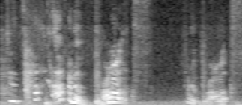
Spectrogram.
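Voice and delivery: hammed-up Bronx accent, breaking into laughter; New York accent. Shown as a demonstration. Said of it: "can you do a New York?".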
